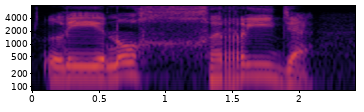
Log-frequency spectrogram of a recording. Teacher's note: Ro-nya salah. Karena getarannya berlebihan.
